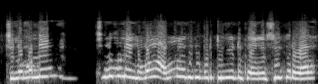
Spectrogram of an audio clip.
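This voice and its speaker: Cartoon kid put on by a man, high pitched and fast, anxious and pleading, dull dry sound. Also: fairly even intonation, darkish tone, lightly acted. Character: young village child worried about his mother.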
